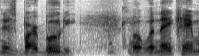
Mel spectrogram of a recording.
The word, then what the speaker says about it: Barbutti: called Santo Mena and in Italian the U was pronounced like ooh so the correct pronunciation is barbouti okay but when they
